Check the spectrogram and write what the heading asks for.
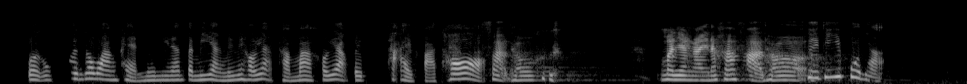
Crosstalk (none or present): none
